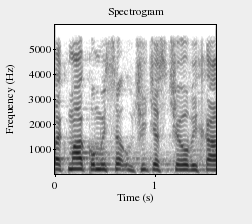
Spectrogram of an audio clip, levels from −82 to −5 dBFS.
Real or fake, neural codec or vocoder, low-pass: real; none; 5.4 kHz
